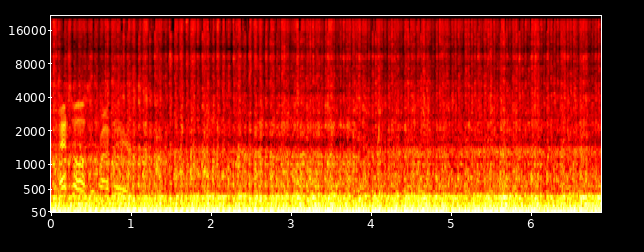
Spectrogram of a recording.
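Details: Naturally aspirated LS engine in a Camaro with a large-plenum intake and a cam under 240 duration: loud, deep, lumpy idle with choppy cam lope and crisp revs; healthy engine with good ring seal, running clean.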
